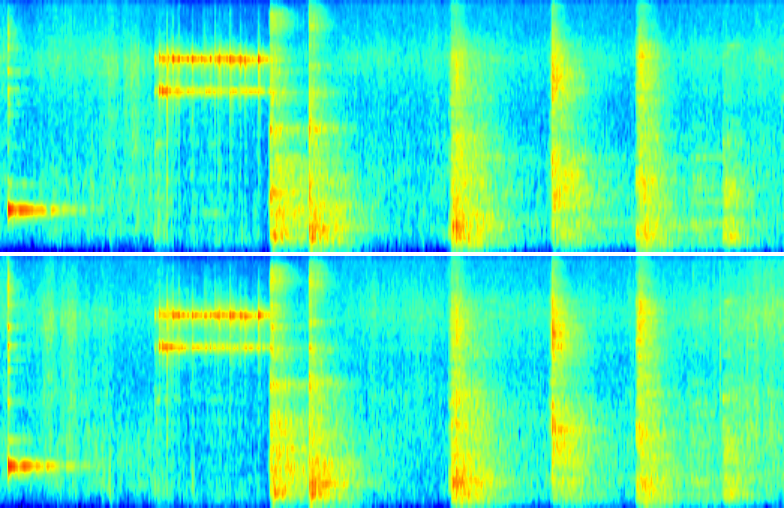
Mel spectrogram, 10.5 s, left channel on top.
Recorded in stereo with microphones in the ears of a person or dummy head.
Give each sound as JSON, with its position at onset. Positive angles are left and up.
{"t": 0.1, "sound": "a cowbell", "side_deg": -35, "distance_m": 0.9}
{"t": 2.1, "sound": "a rattle", "side_deg": 25, "distance_m": 0.7}
{"t": 3.6, "sound": "a cough", "side_deg": 30, "distance_m": 4.0}
{"t": 6.0, "sound": "a drawer", "side_deg": -10, "distance_m": 4.0}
